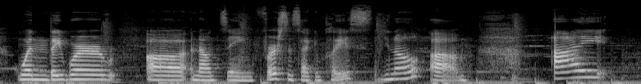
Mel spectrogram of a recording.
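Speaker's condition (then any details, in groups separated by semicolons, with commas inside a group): No condition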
